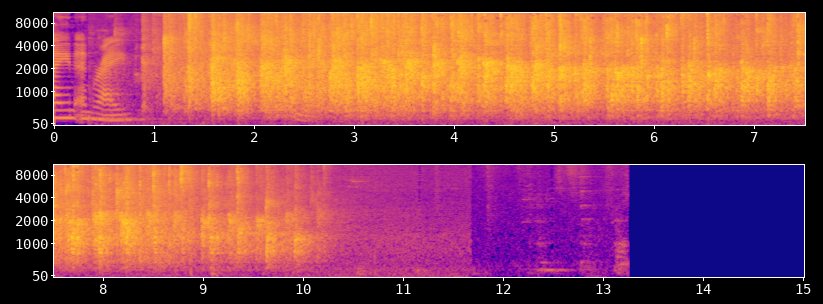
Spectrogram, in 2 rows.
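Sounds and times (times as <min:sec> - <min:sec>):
audience applauding: 0:00.9 - 0:10.5.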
